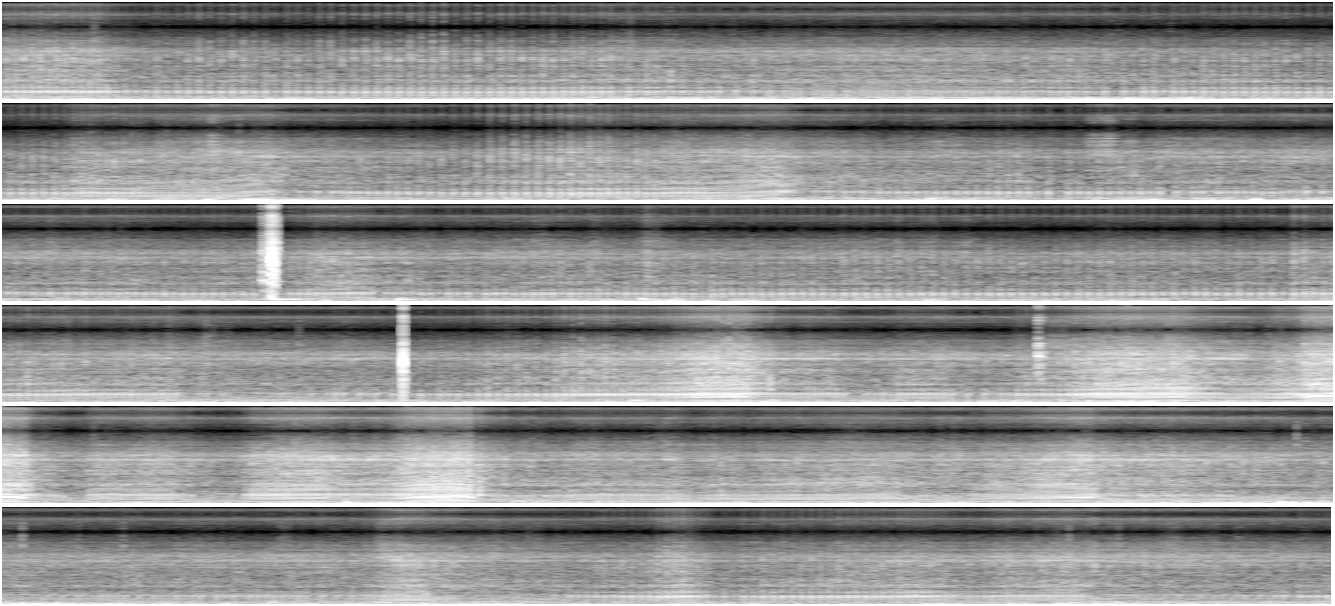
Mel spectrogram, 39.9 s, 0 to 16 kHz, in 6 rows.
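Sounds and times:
dirt bike engine running: 0.0s - 39.9s
sharp knocks: 14.6s - 14.9s.

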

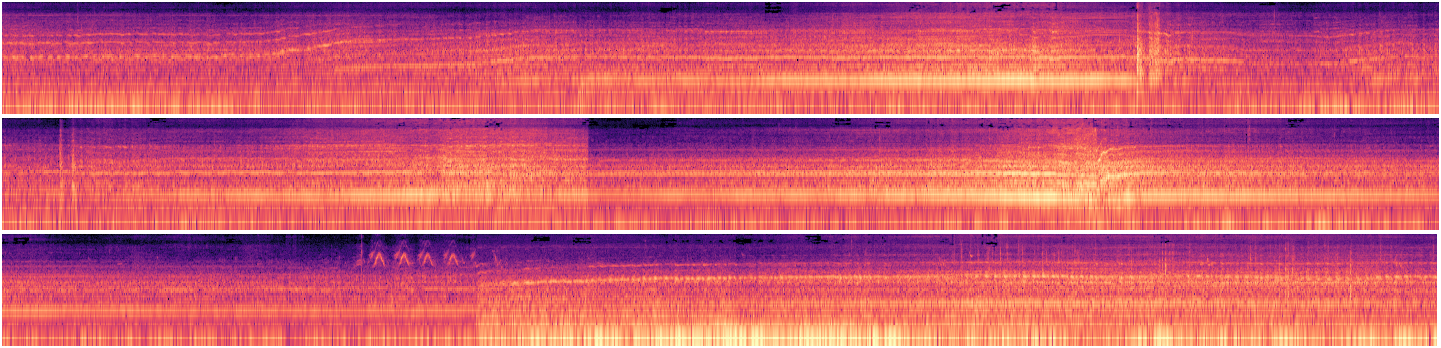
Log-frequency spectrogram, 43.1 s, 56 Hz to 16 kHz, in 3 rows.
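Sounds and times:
toy truck electric motor whining: 0.0s - 43.0s
tyres crunching gravel: 21.9s - 33.9s, 37.0s - 43.0s.

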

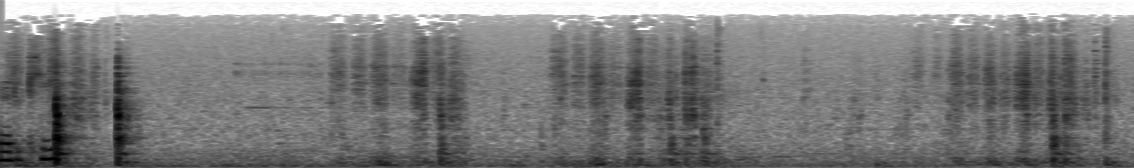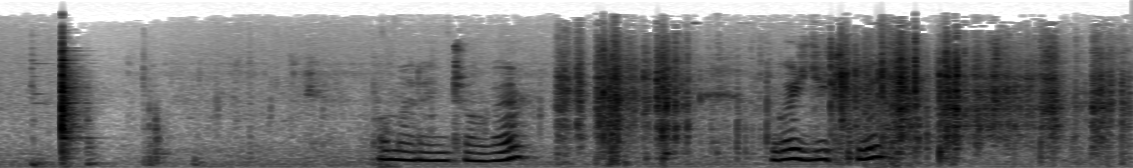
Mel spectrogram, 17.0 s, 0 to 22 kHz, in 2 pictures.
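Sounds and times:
knife sawing through orange peel: 4.1s - 5.2s, 7.0s - 8.2s.

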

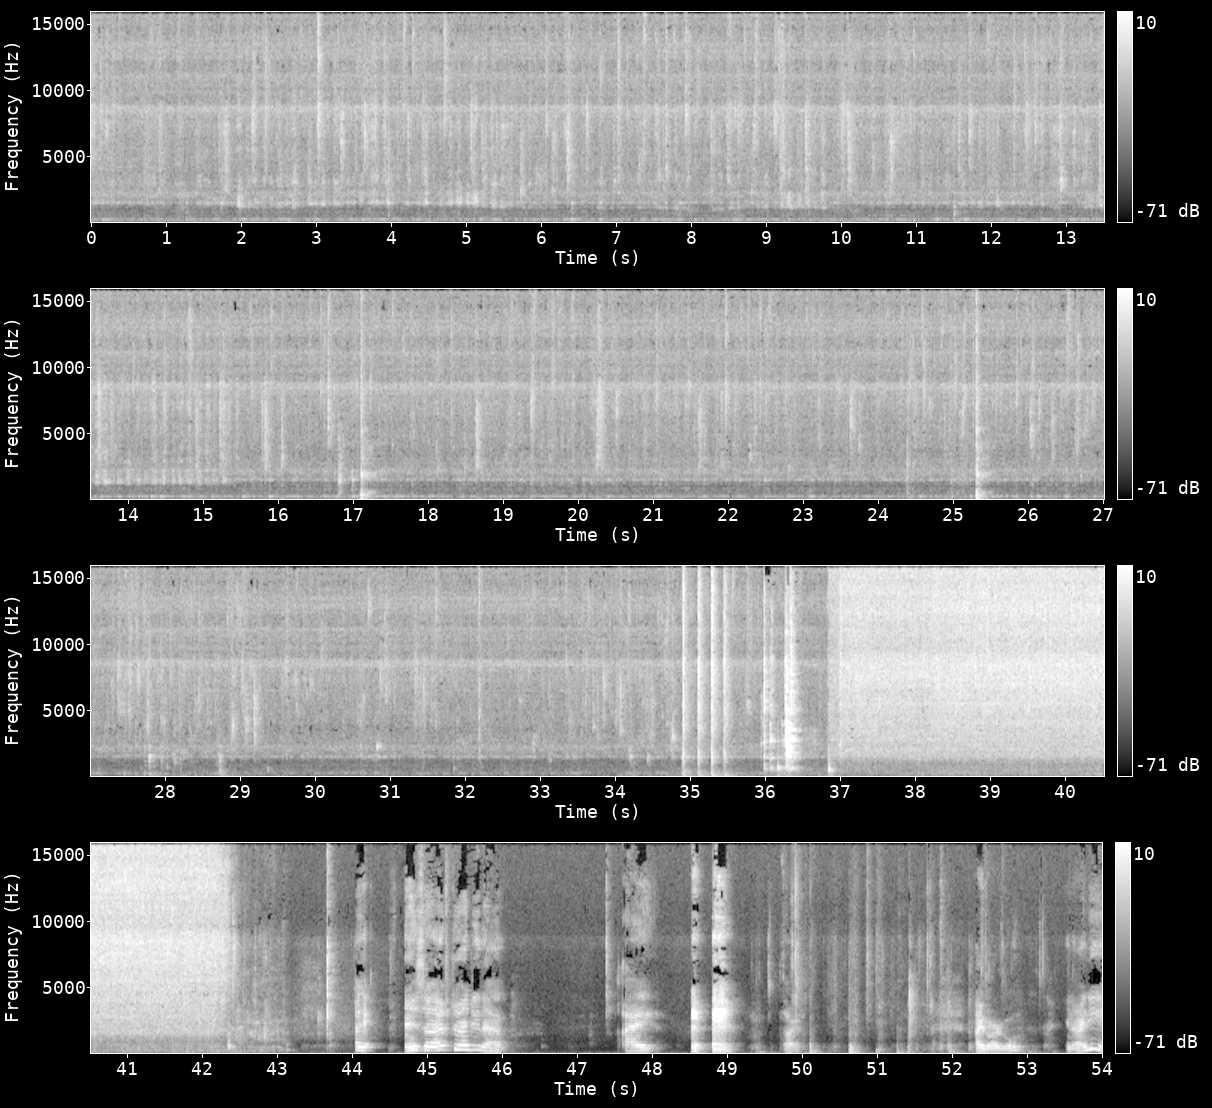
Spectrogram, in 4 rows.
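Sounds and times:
toothbrush scrubbing: 1.3s - 10.1s, 11.5s - 15.7s
clatter at sink: 34.9s - 37.0s.

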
